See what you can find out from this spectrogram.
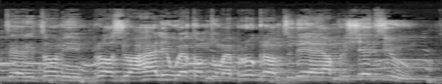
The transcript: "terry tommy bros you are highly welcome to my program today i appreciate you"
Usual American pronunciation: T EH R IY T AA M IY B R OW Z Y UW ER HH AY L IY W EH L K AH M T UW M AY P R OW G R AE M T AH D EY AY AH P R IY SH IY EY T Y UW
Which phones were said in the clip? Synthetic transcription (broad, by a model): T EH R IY T AA M IY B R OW S Y UW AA HH AY L IY W EH L K AH M T UW M AY P R OW G R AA M T AH D EY AY AH P R IY SH IY EY T Y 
